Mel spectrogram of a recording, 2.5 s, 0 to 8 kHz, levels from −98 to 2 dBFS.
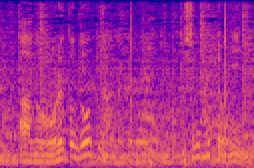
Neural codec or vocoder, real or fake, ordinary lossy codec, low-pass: codec, 16 kHz, 16 kbps, FreqCodec, larger model; fake; none; none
